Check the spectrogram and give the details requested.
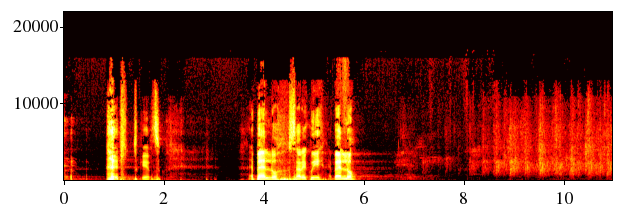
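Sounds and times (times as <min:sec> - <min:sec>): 
speech: 0:00.9 - 0:02.0, 0:03.7 - 0:05.9
audience applause: 0:07.6 - 0:10.9.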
